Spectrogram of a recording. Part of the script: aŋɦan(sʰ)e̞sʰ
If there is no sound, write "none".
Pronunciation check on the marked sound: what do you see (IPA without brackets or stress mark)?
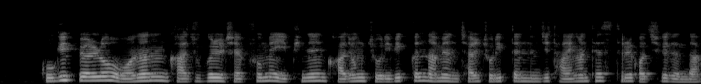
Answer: tʰ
